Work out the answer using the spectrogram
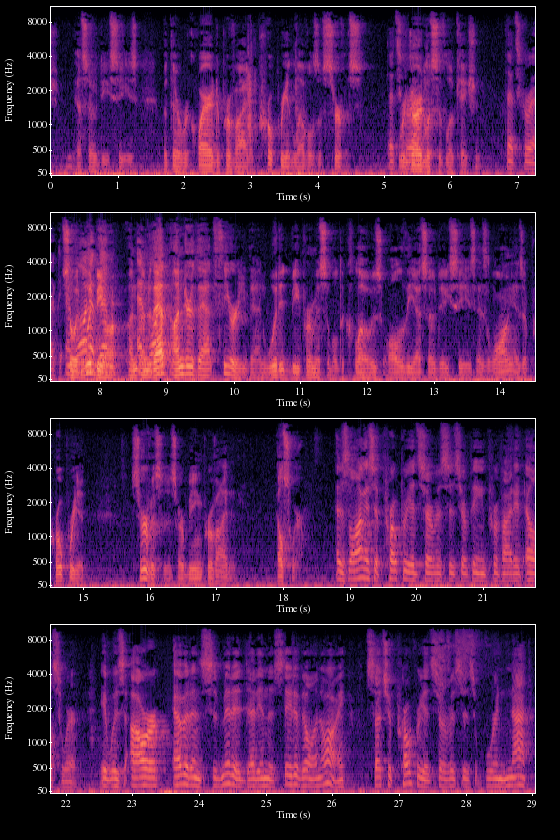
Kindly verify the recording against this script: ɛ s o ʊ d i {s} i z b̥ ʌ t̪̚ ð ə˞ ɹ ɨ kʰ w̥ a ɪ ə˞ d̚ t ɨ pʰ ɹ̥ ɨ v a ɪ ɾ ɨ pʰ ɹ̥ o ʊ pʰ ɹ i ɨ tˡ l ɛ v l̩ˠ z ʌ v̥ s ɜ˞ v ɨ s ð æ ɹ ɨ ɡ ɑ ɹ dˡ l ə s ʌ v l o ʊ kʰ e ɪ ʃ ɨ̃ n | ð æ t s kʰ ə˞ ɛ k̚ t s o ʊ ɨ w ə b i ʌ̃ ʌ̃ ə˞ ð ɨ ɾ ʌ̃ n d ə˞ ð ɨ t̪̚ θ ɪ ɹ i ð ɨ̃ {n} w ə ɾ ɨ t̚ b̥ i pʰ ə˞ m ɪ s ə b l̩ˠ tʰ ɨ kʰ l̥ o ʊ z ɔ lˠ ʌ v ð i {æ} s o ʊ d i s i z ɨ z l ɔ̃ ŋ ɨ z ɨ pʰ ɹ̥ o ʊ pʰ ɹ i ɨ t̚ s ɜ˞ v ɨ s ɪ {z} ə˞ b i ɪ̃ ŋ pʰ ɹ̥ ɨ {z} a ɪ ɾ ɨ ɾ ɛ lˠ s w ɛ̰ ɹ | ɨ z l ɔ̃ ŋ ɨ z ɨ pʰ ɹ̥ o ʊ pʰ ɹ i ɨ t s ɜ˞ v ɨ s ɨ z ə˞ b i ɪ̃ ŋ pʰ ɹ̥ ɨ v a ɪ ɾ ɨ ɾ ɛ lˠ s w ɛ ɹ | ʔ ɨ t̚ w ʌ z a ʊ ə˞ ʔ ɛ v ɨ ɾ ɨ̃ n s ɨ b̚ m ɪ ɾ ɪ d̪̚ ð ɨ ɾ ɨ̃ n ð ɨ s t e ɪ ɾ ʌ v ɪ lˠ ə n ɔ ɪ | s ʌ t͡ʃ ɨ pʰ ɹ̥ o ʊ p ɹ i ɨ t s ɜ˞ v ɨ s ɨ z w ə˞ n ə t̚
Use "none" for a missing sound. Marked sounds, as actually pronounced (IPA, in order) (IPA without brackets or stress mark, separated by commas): s, n, ɛ, z, v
